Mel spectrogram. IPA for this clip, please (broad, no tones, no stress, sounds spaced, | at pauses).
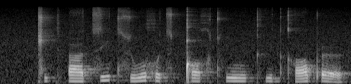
ǁ i k ʔ a t͡s i t s u χʷ ə t͡s ǃ ɔ x tʰ w u kʰ i d kʰ ɒ pʼ œ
